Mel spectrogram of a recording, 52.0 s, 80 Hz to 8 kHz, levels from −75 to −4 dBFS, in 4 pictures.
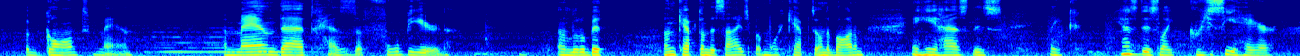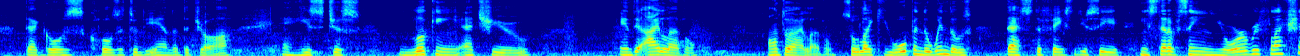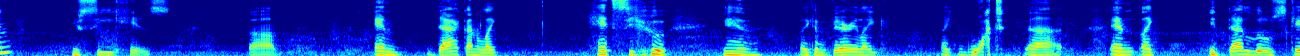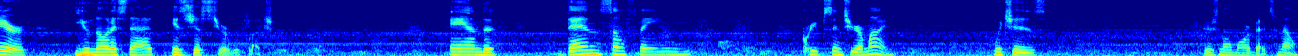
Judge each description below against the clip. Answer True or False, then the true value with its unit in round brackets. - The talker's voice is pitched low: False (145 Hz)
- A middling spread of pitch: False (7.2 semitones)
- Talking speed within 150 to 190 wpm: False (140 wpm)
